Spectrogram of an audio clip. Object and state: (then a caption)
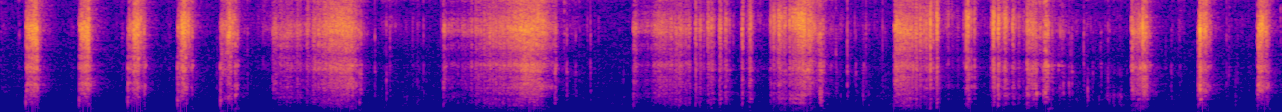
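Pressed baking soda block being scraped. A metal knife scrapes and carves a solid white, faceted block of pressed baking soda held in blue-gloved hands. It opens with a quick series of sharp, crisp crunches, then moves into longer gritty scrapes and bursts of short clicks. The sound is thin and bright with almost no low end.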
